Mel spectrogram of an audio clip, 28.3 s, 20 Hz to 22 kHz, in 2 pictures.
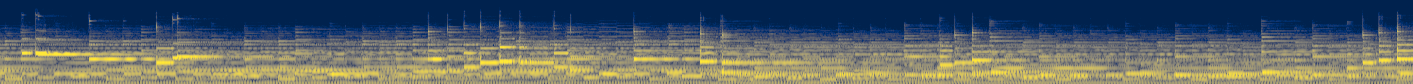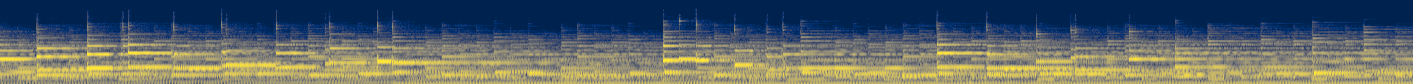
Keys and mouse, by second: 0.2 click, 1.1 middle click, 1.5 click, 2.9 click, 3.8 click, 4.6 click, 5.9 click, 6.5 click, 7.4 middle click, 7.6 shift+i, 10.0 e, 12.2 click, 13.5 shift+middle click, 16.8 click, 17.7 click, 20.2 click, 20.7 click, 22.1 click.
